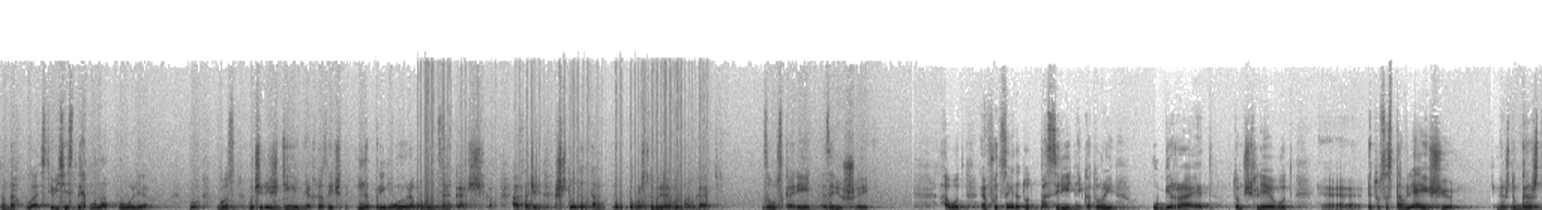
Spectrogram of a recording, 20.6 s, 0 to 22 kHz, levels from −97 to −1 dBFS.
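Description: From 5.56 to 9.73 s, ring-buffer writer and reader slip, causing buffer tearing: every period splices in stale audio between hard joins, heard as a robotic 50 Hz buzz.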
